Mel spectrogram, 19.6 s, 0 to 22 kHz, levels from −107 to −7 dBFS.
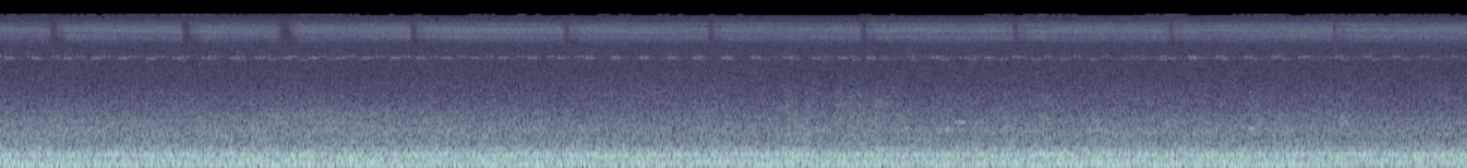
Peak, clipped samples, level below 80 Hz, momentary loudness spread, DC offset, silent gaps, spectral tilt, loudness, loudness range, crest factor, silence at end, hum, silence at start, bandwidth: -18 dBFS; under 0.1%; -38 dBFS; 1 LU; under 0.1%; none; -6.5 dB/octave; -34 LUFS; 1 LU; 14 dB; 0 s; 60 Hz at -40 dBFS; 0 s; 16 kHz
